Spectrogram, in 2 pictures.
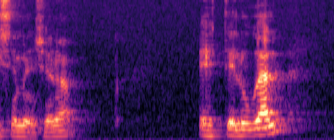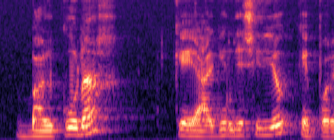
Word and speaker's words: Balkuunah: Pero es que no, no indica nada, no indica nada más que nos diga, está claro que Valcunaj es por cuna.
